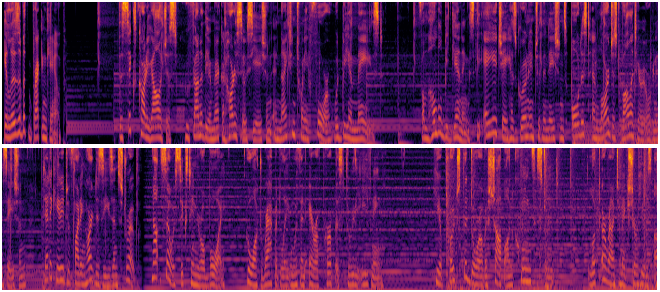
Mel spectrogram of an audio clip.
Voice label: Narration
